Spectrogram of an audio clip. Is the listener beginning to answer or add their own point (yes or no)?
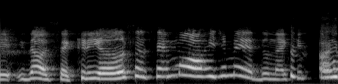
yes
